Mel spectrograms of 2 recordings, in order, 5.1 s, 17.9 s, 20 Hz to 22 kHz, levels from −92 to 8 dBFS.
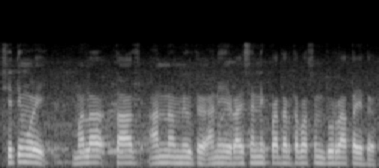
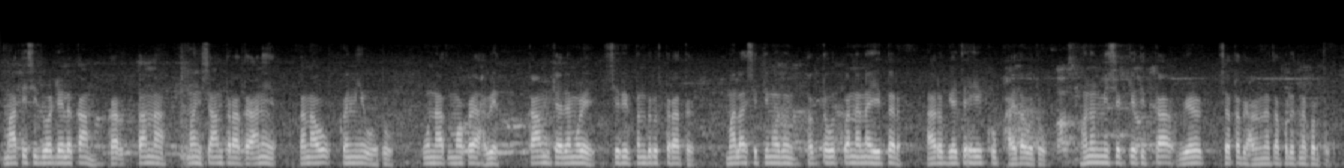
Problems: none marked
